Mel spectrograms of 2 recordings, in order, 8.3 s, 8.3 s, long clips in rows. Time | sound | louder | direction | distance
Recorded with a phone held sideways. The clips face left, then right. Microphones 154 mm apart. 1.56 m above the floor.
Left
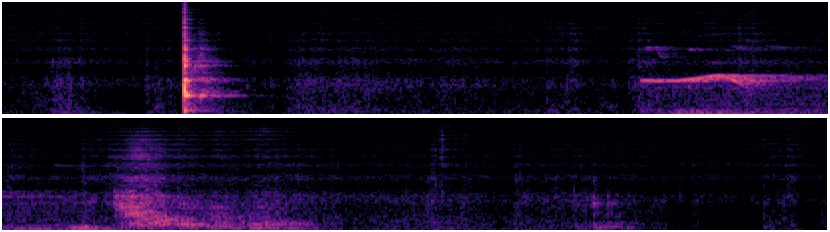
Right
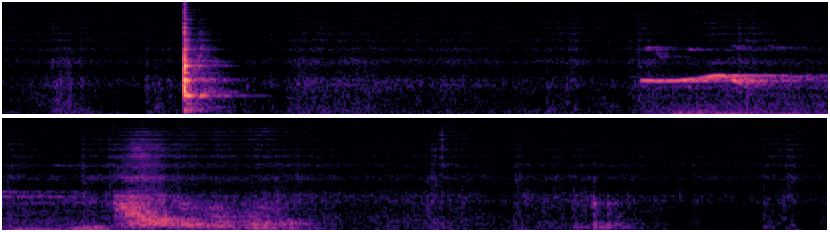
0.9 | tapping | left 2 dB | 30° left (ahead or behind) | 1.0 m
3.2 | a bird | right 3 dB | 35° left (ahead or behind) | 6 m
4.7 | tape being pulled | right 4 dB | 15° right (ahead or behind) | 2 m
